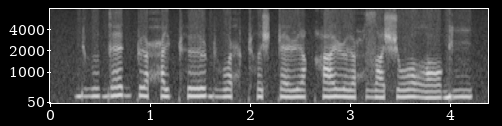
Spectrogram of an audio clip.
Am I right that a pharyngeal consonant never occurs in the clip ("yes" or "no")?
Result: no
